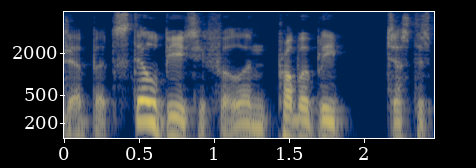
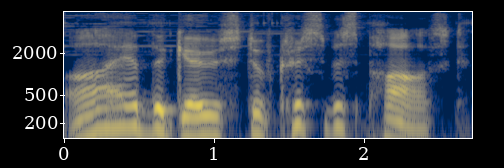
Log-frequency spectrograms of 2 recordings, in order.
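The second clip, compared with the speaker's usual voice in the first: slow, higher, solemn ghost voice; ghostly Thatcher; 6 semitones higher, 4 dB louder, slower than usual. A narrator's reading. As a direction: announce yourself slowly as an imperious ghost. Ghost announces herself.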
